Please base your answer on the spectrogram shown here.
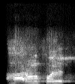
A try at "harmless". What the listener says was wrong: You're reading some of the words wrong. It is written, a dog is a domestic animal, and dogs are harmless, not harmful. harmless.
